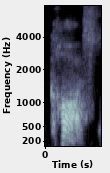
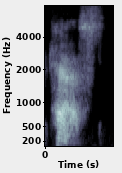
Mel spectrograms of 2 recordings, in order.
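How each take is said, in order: First: It is said in a South African accent. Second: It is said in an American accent.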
